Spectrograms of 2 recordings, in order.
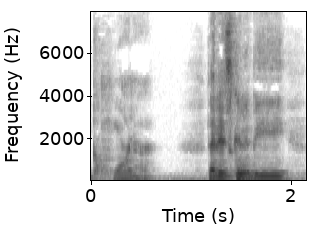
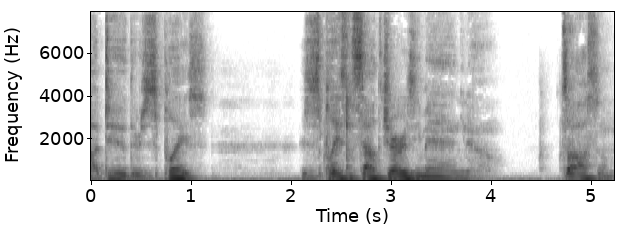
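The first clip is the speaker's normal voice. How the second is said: put-on stoner voice, slower. Quoting a friend from back in the day, imitating a stoner friend. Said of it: "He talked like that because a lot of my friends back in the day were stoners".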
